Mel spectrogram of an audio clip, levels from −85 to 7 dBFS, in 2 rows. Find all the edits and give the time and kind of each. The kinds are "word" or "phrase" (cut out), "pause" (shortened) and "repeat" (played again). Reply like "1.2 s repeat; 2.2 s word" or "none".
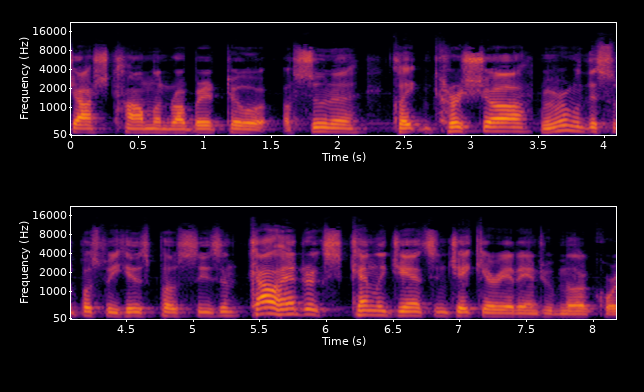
2.2 s pause; 3.5 s pause; 5.4 s pause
